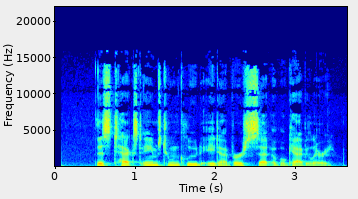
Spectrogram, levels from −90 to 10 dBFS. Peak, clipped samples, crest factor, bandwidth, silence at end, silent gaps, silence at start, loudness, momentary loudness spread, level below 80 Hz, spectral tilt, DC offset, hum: -10 dBFS; under 0.1%; 20 dB; 16 kHz; 0.2 s; none; 0.1 s; -27 LUFS; 9 LU; -54 dBFS; -3 dB/octave; under 0.1%; none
